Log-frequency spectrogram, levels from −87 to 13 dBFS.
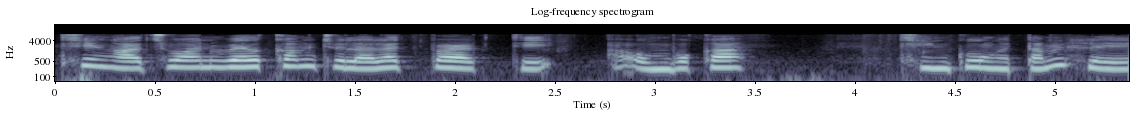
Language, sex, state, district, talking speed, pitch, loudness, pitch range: Mizo, female, Mizoram, Aizawl, 180 wpm, 255 Hz, -16 LUFS, 230-270 Hz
